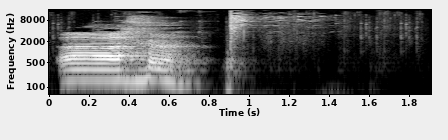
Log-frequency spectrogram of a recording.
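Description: A blow lands with a short thud.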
